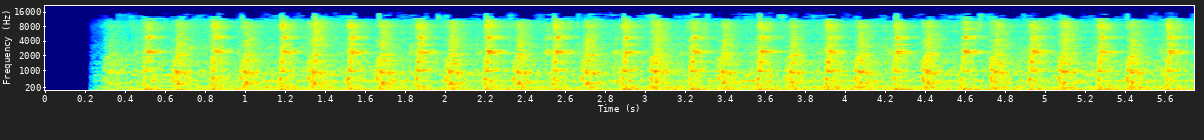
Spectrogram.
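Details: Whirlpool LSQ9200LQ0 washing machine during agitate cycle: loud, rhythmic rasping noise pulsing about three times a second.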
